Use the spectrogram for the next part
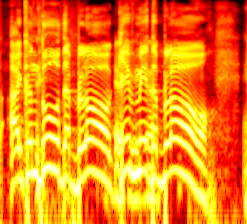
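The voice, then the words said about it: Put-on Turkish accent. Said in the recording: “Turkish accent.”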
